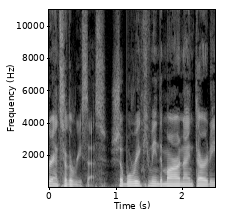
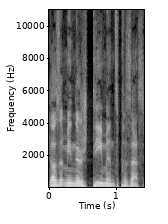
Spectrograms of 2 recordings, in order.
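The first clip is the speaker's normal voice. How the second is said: plain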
